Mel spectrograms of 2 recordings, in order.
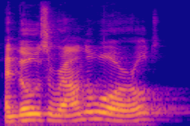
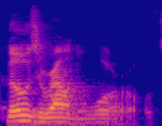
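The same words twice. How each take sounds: First: "And those around the world" pushed loud and high, rising at the end; rising volume and pitch. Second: "those around the world" at ordinary volume, pitch falling at the end; falling, unraised ending. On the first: Demonstrating how the president speaks, raised volume and pitch. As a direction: swell up through "those around the world" like an orator. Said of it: "goes up in volume and pitch". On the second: Showing the alternative to the president's delivery, unraised and falling. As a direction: let "those around the world" drop to a close. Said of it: "instead of".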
